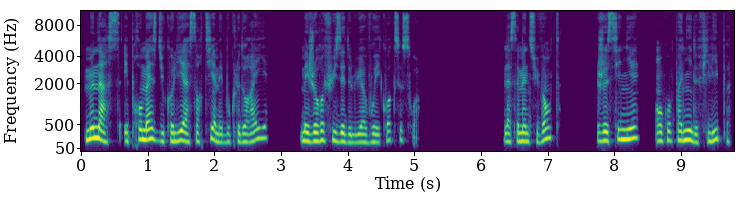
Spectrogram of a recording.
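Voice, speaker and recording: A woman reading a novel aloud in the first person, measured and even, at a close microphone. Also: on the low side, no room sound. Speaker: audiobook narrator. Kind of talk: scripted audiobook narration. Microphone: close studio microphone.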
